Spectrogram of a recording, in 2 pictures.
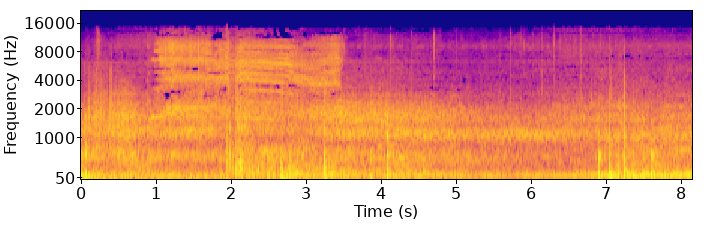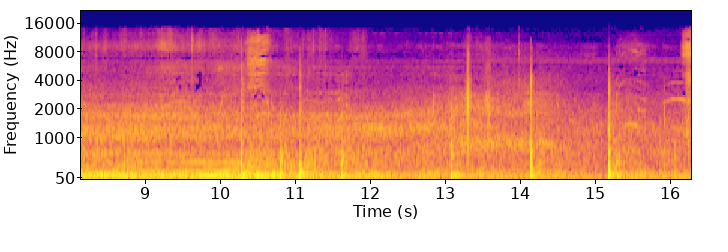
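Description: Aerial fireworks shells bursting at a distance, a string of sharp bangs at irregular intervals. A high crackling hiss lasts a couple of seconds near the start. The low rumble of a passing car comes through around the middle.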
